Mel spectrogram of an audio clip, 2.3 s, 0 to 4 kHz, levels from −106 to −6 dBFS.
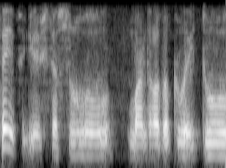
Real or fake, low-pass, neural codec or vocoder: fake; 3.6 kHz; codec, 16 kHz, 4 kbps, FunCodec, trained on LibriTTS, 50 frames a second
